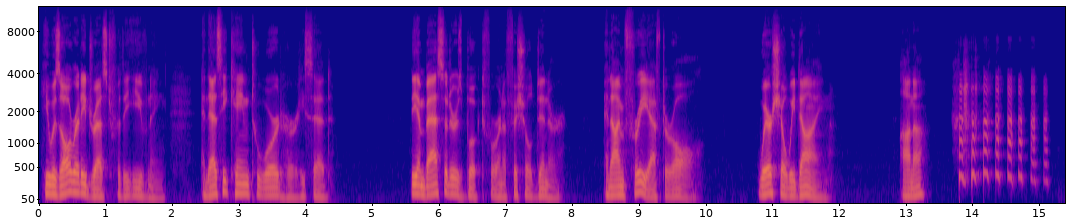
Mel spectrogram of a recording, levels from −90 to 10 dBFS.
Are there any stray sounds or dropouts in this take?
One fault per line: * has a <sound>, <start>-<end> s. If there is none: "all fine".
* has a laugh, 13.7-15.2 s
